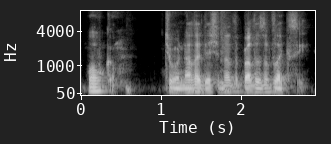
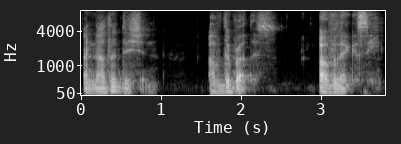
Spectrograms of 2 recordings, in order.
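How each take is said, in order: First: Said in the usual way. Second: Fighting game announcer. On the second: Acted. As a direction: stretch it out like a fight intro. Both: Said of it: "Working on, working on my announcer voice".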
